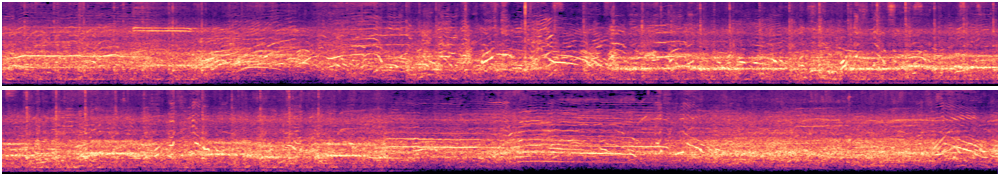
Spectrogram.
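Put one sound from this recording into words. A large stadium crowd chants and sings loudly outdoors.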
